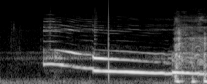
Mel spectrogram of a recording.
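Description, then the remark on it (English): A person imitates a whale call with one long, wavering moan that slowly slides downward in pitch, loud, turning rougher and breathier at the end. “It makes some whale sounds.”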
